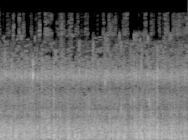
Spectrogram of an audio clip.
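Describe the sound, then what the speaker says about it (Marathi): Steady rain falls outdoors at a village home, a dense, continuous hiss of drops on surfaces with no breaks, near and moderately loud. "हे पाऊस आलाय"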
